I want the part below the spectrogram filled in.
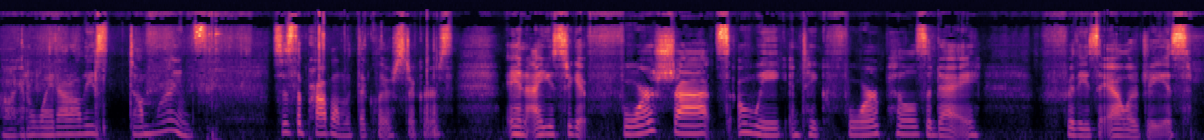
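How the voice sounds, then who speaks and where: Chatty, slightly stuffy woman, a bit low. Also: expressive, a little slow. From Michigan. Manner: rambling, chatty, many "like"s, talks to viewers. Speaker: planner vlogger. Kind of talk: casual chatty voice-over while decorating a planner.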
